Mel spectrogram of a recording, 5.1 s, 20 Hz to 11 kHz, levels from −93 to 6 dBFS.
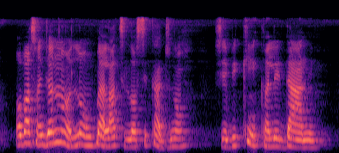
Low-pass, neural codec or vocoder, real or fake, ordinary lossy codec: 7.2 kHz; none; real; MP3, 96 kbps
